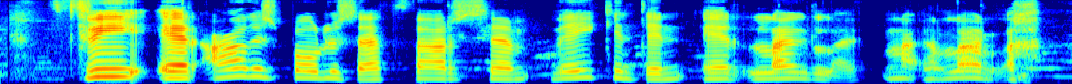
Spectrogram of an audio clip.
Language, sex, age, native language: Icelandic, female, 30-39, Icelandic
